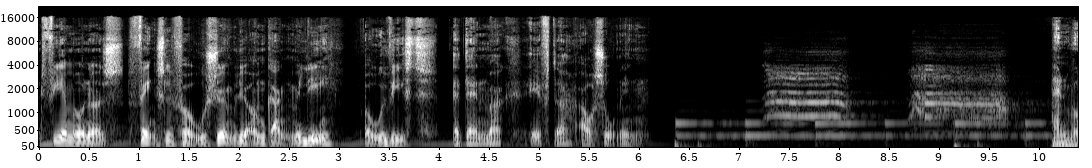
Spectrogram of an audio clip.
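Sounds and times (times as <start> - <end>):
speech: 0.1 - 6.1, 10.2 - 10.3
person wailing scream in a bathroom: 7.2 - 9.9.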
